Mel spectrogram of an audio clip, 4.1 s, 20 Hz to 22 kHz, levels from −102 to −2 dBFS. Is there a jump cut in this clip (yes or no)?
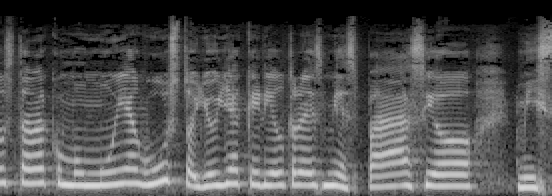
no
